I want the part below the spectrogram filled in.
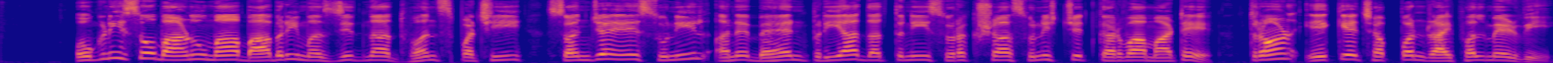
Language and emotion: Gujarati, neutral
